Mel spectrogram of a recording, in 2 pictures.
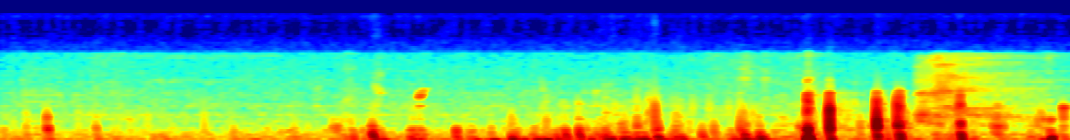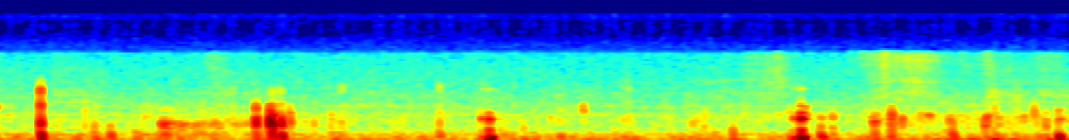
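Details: Irregular gurgles, squelches and low rumbles from the belly of a girl who has been holding in a bowel movement all day with a strong urge to defecate; stomach growling (borborygmi).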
